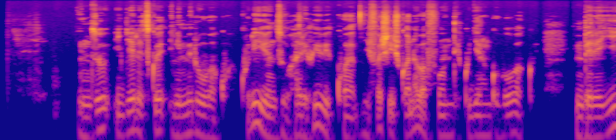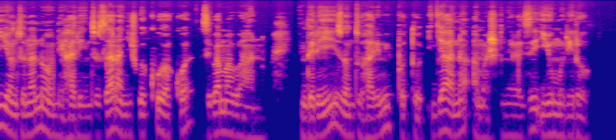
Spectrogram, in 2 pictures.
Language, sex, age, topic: Kinyarwanda, female, 18-24, government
